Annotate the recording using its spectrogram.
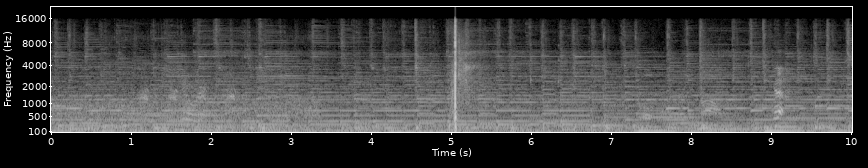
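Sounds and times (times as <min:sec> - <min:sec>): background music: 0:00.0 - 0:10.0
golf club striking ball: 0:05.0 - 0:05.7.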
